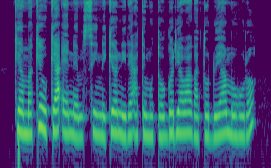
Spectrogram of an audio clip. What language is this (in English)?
Kikuyu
